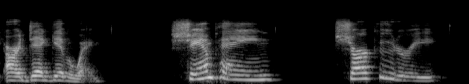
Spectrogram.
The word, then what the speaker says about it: charcuterie: Champagne, charcuterie, Chardonnay.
